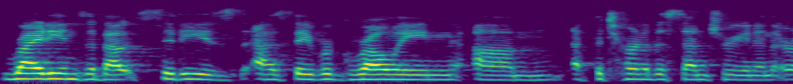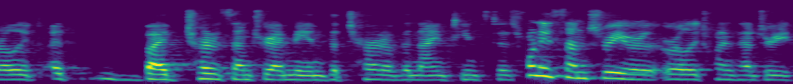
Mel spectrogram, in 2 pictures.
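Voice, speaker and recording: A woman speaks with a Western New York accent and ordinary pitch variation. The background is quiet. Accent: American, Western New York. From US Northeast, Rochester, New York. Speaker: anthropology professor. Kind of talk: interview. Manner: halting, many fillers and restarts.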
